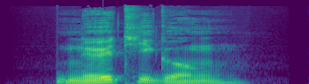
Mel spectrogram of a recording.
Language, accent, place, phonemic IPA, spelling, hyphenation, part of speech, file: German, Germany, Berlin, /ˈnøːtɪɡʊŋ/, Nötigung, Nö‧ti‧gung, noun, De-Nötigung.ogg
- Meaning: coercion, duress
